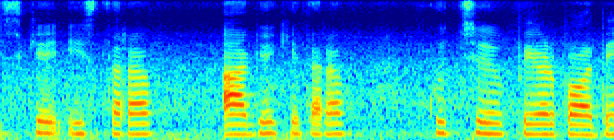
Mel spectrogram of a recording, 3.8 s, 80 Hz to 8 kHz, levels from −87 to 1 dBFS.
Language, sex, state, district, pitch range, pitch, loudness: Hindi, female, Uttar Pradesh, Lucknow, 210-225 Hz, 215 Hz, -21 LUFS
